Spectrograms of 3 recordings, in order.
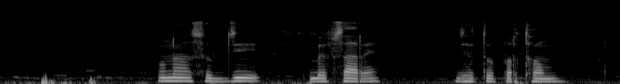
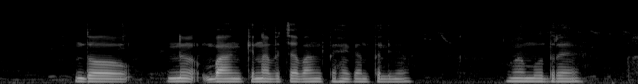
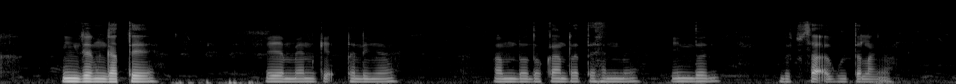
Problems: constant background noise, background conversations at intervals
